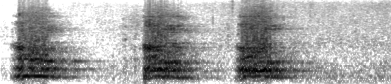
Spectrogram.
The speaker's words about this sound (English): Crazy dog. Doesn't play in the water, but barks at large rocks.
